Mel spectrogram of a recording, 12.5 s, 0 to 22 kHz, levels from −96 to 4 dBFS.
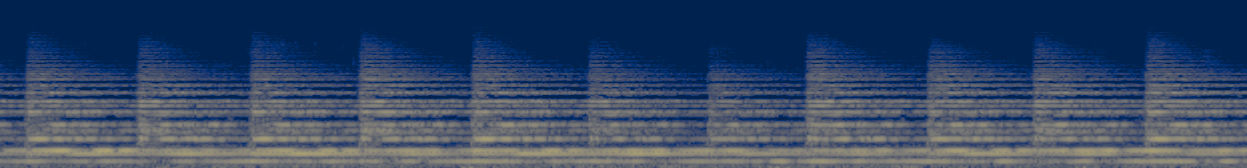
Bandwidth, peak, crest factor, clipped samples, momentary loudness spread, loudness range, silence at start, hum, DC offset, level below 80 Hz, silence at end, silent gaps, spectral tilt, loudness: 7.6 kHz; -20 dBFS; 14 dB; under 0.1%; 5 LU; 2 LU; 0 s; none; under 0.1%; -60 dBFS; 0 s; none; -7.5 dB/octave; -34 LUFS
